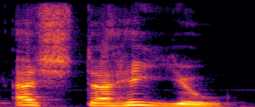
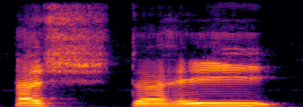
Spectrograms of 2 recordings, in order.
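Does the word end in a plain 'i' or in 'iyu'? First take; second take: iyu; plain i. First: The word ends with an added 'yu' sound. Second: The word ends on a plain 'i' sound. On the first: The speaker calls it wrong. "it's difficult to say ashtahiyu" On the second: The speaker calls it right. "So we say ashtahi"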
